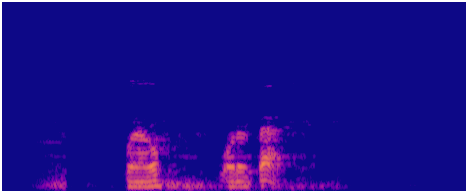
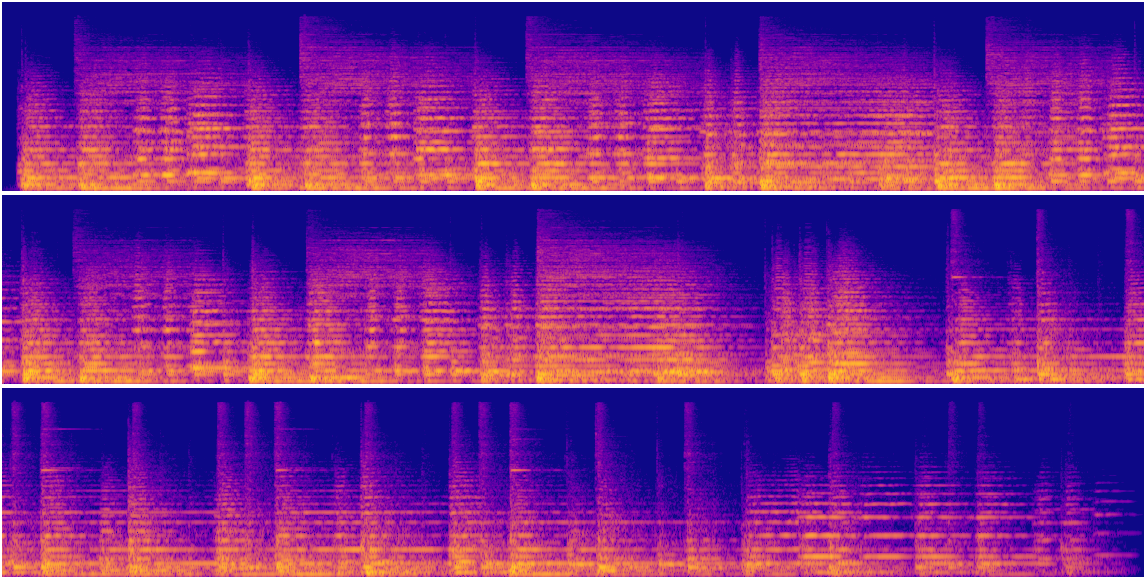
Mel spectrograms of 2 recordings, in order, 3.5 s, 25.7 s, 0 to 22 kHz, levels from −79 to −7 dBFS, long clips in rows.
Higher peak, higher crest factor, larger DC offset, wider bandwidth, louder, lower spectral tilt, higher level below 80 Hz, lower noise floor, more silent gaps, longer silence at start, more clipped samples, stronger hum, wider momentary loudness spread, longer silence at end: second, -20 dBFS vs -4 dBFS; about the same, 22 dB vs 18 dB; neither; second, 4.2 kHz vs 16.5 kHz; second, -38 LUFS vs -23 LUFS; first, -9.5 dB/octave vs -6.5 dB/octave; second, -68 dBFS vs -34 dBFS; first, -86 dBFS vs -43 dBFS; neither; first, 0.35 s vs 0.1 s; neither; neither; first, 23 LU vs 9 LU; first, 1.05 s vs 0.25 s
